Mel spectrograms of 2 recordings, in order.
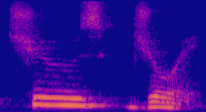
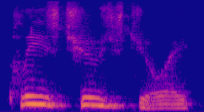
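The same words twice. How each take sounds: First: Said in the usual way. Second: Slow gentle plea. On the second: Retold or imitated. Late wife gently begs her grieving husband, slow and tender. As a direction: coax him slowly toward joy.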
